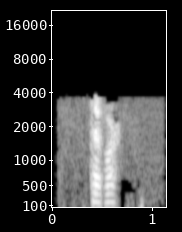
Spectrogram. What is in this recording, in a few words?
Police Tactical Encrypted; sdr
